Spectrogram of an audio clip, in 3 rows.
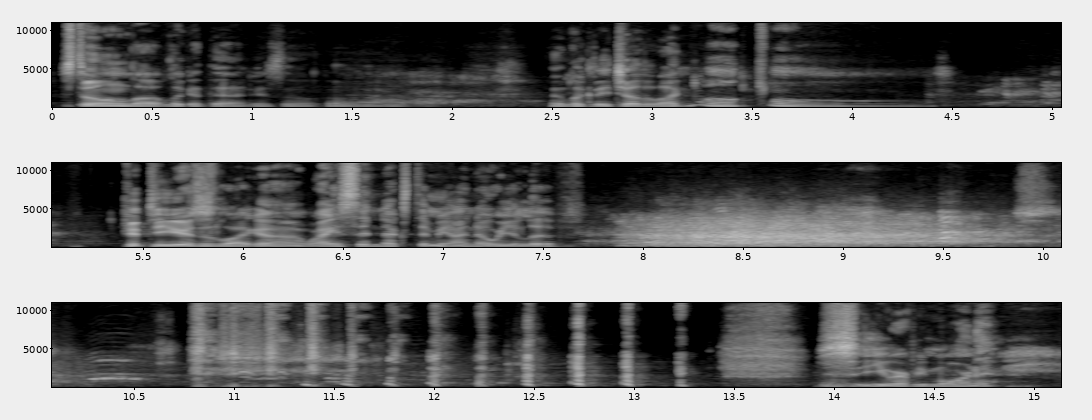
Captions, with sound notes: Still in love, look at that. They look at each other like, oh. 50 years is like, oh, why are you sitting next to me? I know where you live. (audience laughs) See you every morning.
